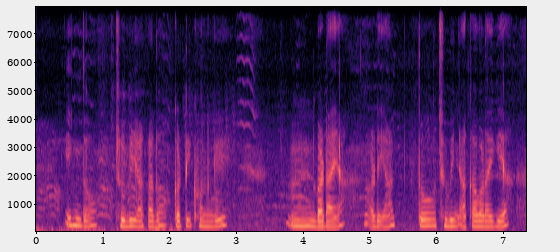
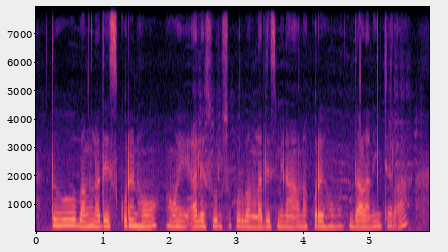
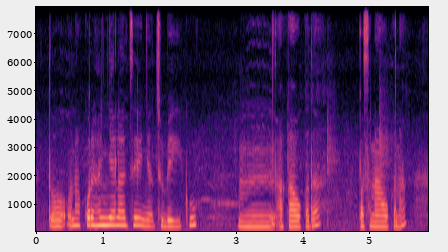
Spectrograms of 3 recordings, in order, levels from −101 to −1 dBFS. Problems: constant background noise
